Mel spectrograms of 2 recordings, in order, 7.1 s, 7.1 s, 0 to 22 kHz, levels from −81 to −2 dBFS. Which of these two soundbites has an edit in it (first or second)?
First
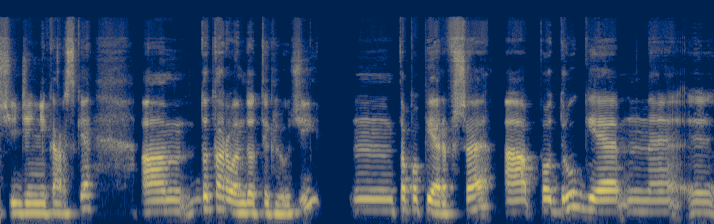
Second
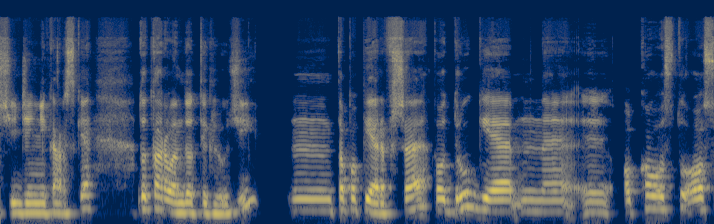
second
